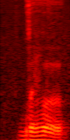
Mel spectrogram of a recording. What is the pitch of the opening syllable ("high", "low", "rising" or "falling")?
low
